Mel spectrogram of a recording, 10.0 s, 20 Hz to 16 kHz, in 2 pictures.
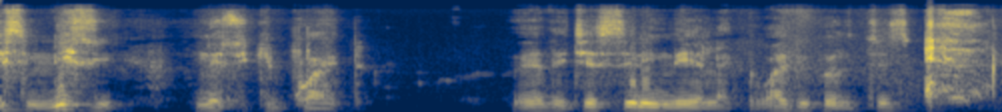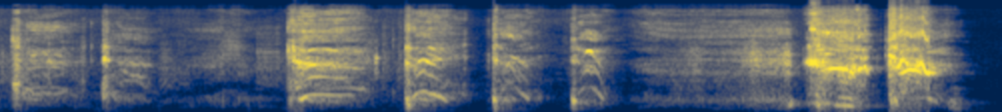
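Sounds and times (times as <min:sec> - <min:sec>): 
speech: 0:00.0 - 0:01.9, 0:02.6 - 0:04.7
person imitating harsh hacking coughs of sick people: 0:04.6 - 0:05.8, 0:06.4 - 0:08.2, 0:09.0 - 0:09.9.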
